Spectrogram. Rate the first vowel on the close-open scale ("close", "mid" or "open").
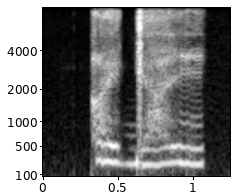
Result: mid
